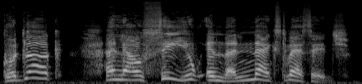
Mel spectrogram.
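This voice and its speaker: A man playing a cryptic, slyly menacing old man leaving recorded clues in an audio drama, theatrical and deliberate. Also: high-pitched, sing-song, pushed and bright, dry recording, clean studio sound, heavily acted. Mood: encouraging, mysterious. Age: older. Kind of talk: comedic audio drama acting.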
